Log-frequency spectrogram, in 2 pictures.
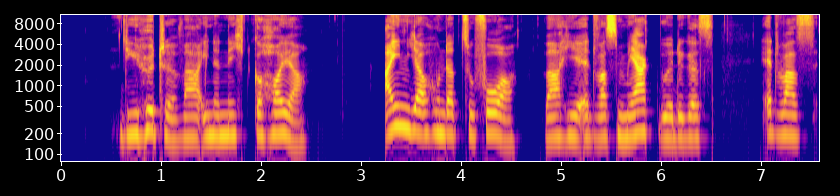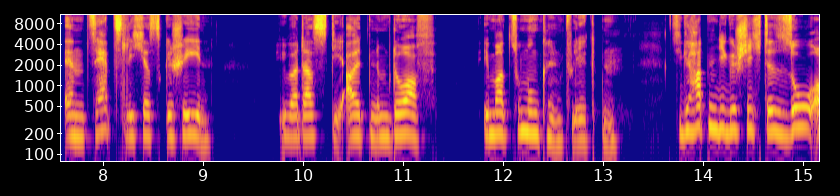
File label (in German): jungen; Die Hütte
